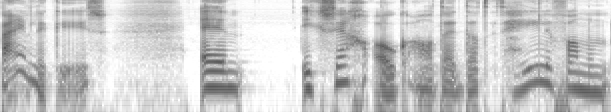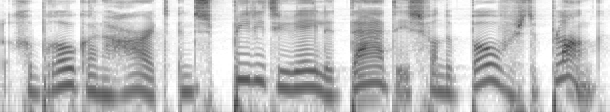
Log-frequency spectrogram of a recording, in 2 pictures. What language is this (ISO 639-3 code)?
nld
